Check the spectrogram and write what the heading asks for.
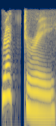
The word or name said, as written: rectory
